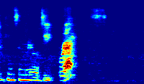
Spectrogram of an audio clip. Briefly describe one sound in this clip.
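A woman speaks briefly and calmly over an online call.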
